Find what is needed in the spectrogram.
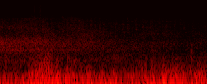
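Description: Wind buffeting the microphone of a camera on a moving bicycle, a steady low rumble.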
